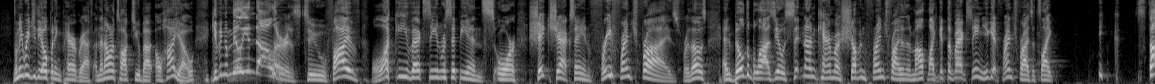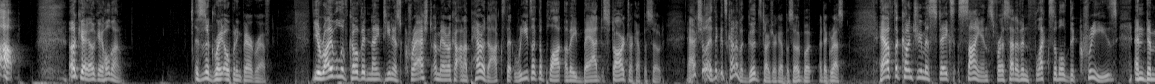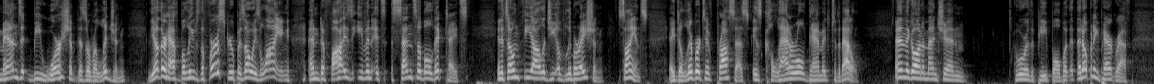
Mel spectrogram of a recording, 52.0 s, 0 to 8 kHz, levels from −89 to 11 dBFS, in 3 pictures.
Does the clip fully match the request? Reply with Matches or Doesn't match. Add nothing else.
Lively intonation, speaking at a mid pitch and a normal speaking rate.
Doesn't match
